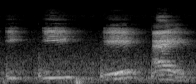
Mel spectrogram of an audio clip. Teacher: इनको बोलने में जिह्वा का अगला हिस्सा कार्य कर रहा है, इसलिए इन्हें अग्र स्वर कहते हैं।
